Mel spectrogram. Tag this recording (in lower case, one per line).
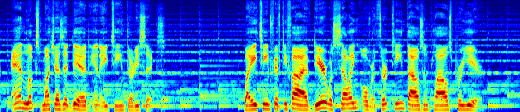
speech
music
